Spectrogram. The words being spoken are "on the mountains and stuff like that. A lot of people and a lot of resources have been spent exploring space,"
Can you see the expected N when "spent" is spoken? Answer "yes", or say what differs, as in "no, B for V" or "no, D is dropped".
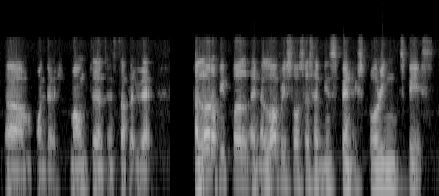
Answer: yes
